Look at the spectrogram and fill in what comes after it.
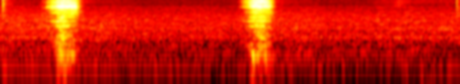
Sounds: Sniff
